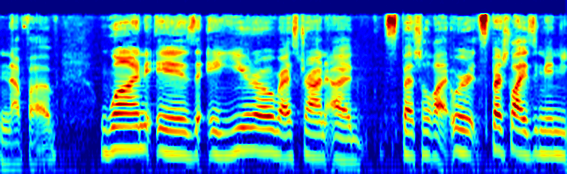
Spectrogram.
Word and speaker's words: gyro: One is a gyro restaurant, specializing in gyros. I got the pronunciation right.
